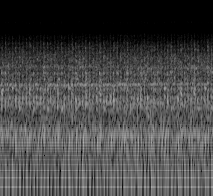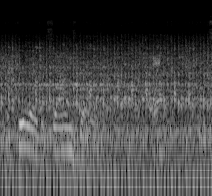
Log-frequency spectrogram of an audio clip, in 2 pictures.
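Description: An outboard boat motor runs steadily at idle.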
